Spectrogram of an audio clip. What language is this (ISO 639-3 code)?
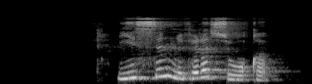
kab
